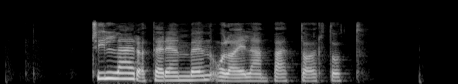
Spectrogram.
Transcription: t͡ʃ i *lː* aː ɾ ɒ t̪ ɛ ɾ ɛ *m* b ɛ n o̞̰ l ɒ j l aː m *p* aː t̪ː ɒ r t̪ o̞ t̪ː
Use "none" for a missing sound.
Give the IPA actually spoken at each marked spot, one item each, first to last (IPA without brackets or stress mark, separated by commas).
lː, m, p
